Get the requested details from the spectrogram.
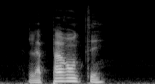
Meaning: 1. kinship 2. relatives, kin
- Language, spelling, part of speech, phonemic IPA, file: French, parenté, noun, /pa.ʁɑ̃.te/, Fr-parenté.ogg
